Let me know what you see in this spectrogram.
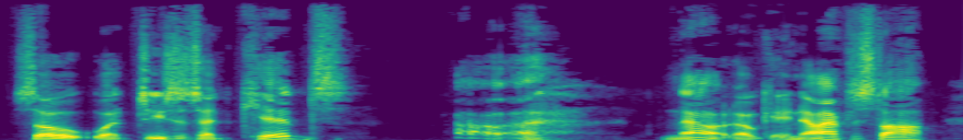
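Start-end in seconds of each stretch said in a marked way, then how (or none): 0.7-1.8 incredulous question. Real, not acted. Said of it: "What in the world?".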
